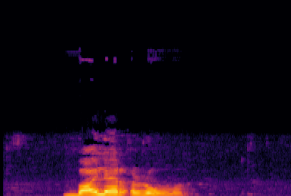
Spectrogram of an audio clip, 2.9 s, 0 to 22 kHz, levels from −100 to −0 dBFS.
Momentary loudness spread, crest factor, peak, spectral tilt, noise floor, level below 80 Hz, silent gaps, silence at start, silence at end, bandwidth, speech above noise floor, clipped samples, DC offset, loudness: 18 LU; 16 dB; -2 dBFS; -8 dB/octave; -68 dBFS; -72 dBFS; none; 0.65 s; 1.1 s; 6.8 kHz; 54 dB; under 0.1%; under 0.1%; -15 LUFS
